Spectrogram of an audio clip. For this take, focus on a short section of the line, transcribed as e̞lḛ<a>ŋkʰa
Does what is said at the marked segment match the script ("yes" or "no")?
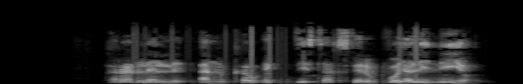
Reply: yes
